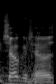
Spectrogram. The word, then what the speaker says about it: Chocoto: And I found out that Chocoto was actually the official pronunciation from a Neopets editorial that was recent. So I'm saying it the right way now. Before I wasn't sure how it was actually pronounced, but now I know it's actually pronounced Chocoto.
